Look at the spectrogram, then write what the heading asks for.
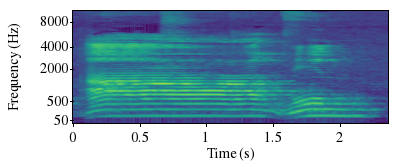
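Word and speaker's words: آمين: Amin atau amin atau amin. A-nya pendek, minnya panjang. Amin.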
